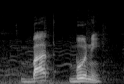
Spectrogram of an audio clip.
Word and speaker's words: Bad Bunny: Bad Bunny, ¿bien? – Sí, sí.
